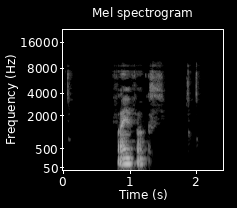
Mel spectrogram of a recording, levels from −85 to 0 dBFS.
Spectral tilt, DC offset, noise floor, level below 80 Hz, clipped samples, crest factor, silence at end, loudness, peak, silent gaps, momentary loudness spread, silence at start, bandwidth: -5 dB/octave; under 0.1%; -89 dBFS; -68 dBFS; under 0.1%; 24 dB; 0.9 s; -32 LUFS; -12 dBFS; none; 21 LU; 0.05 s; 9.8 kHz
